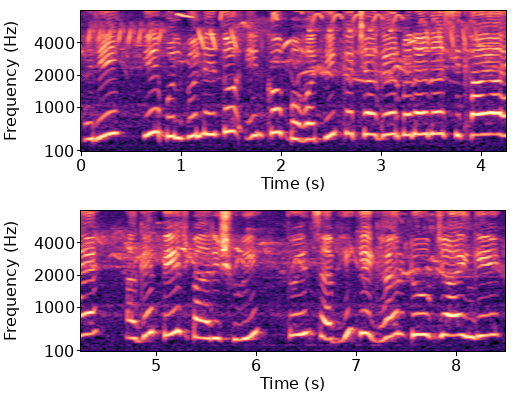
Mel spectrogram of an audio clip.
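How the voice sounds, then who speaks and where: Woman as a very high, mellow little cartoon bird. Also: measured pace, hardly any pauses, slight background noise. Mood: worried. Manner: exclamatory, earnest. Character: small, earnest female cartoon bird. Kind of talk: Hindi cartoon story dialogue.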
